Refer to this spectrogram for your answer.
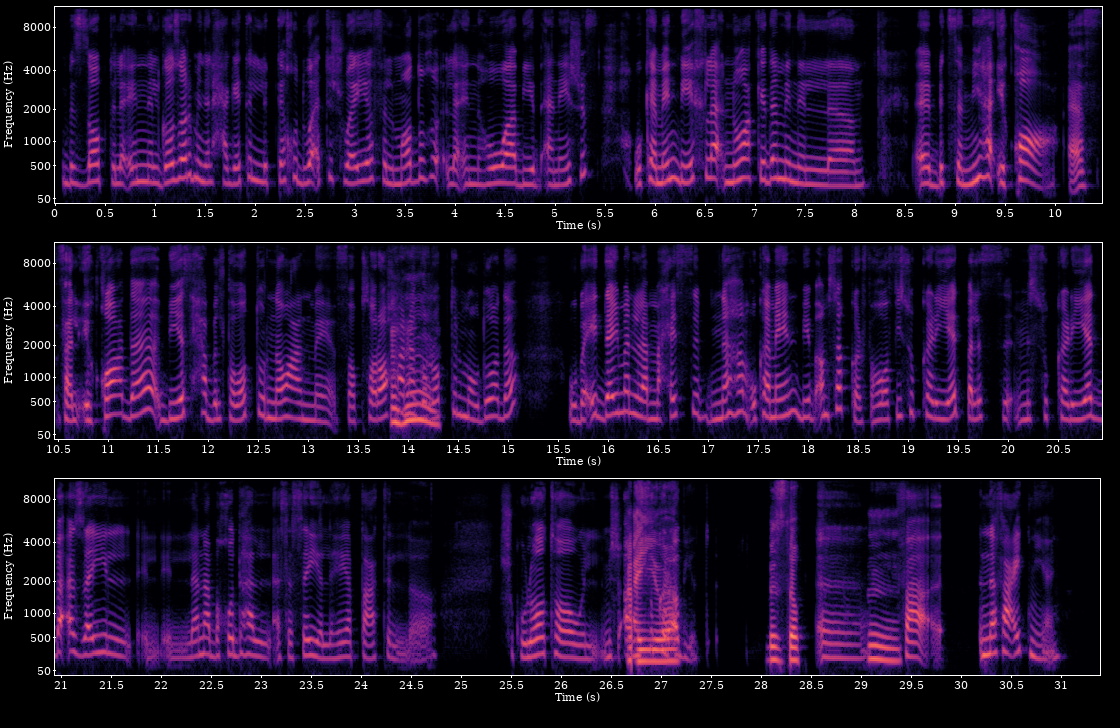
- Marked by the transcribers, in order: tapping; "بس" said as "بلس"
- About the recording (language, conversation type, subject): Arabic, podcast, إزاي تدرّب نفسك تاكل على مهلك وتنتبه لإحساس الشبع؟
